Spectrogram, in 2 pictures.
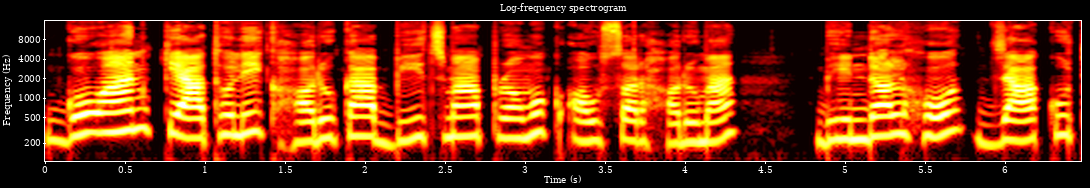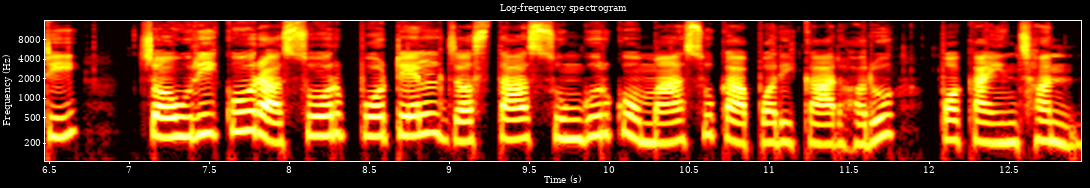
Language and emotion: Nepali, neutral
